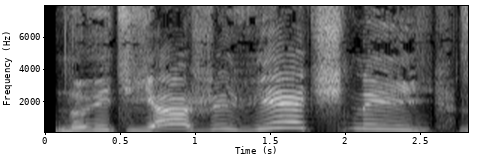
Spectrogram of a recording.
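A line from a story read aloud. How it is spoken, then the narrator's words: Old man shouting. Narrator (Russian): закричал старик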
